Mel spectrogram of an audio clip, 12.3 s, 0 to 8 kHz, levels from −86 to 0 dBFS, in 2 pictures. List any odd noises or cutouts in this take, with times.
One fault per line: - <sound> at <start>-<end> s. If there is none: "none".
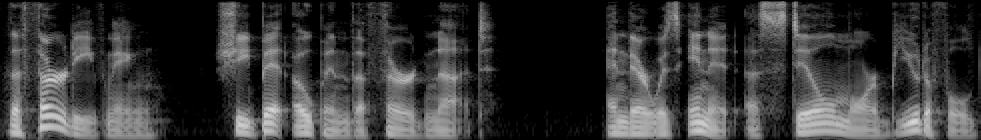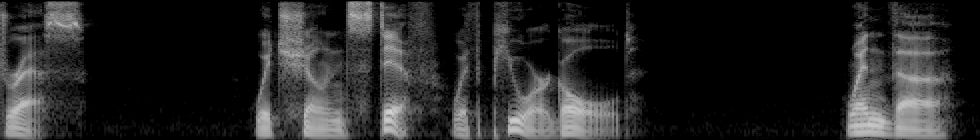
none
